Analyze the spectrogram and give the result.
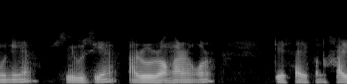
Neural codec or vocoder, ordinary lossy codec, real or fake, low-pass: none; AAC, 24 kbps; real; 5.4 kHz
